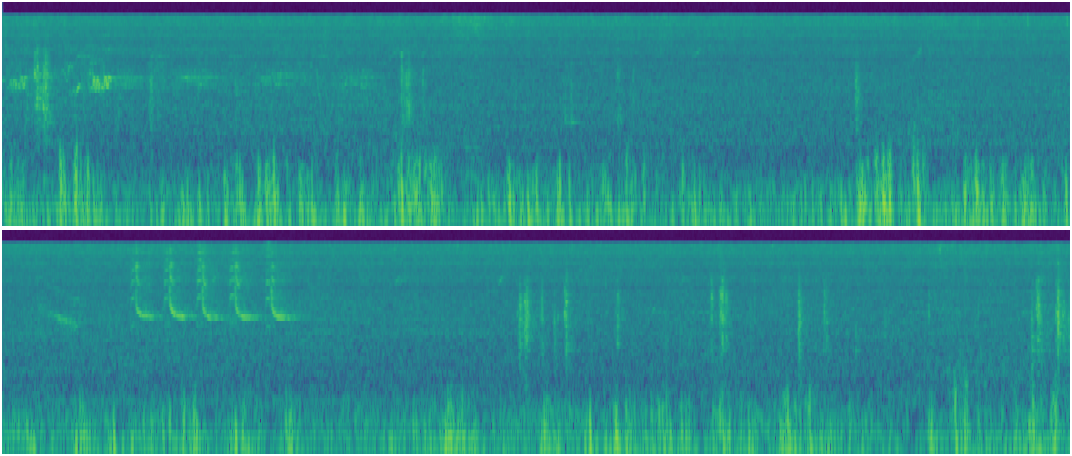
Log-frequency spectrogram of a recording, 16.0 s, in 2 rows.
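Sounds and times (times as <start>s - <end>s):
bird chirping: 0.0s - 2.9s, 8.3s - 11.9s
steady low rumble: 0.0s - 16.0s.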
